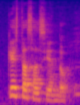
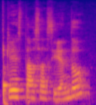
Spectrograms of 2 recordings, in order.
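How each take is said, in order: First: The voice falls at the end. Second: The voice rises at the end. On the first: "You have your tone go down at the end of a question" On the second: "instead of saying"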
